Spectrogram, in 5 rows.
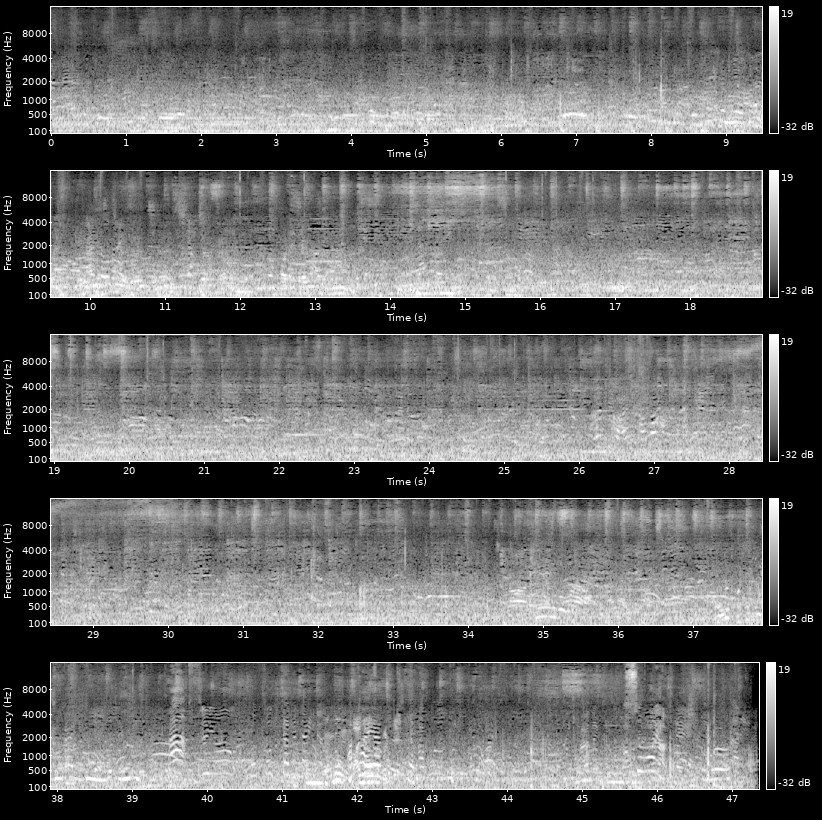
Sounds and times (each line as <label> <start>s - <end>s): People in a shopping street 0.0s - 47.3s
steps 43.1s - 47.3s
